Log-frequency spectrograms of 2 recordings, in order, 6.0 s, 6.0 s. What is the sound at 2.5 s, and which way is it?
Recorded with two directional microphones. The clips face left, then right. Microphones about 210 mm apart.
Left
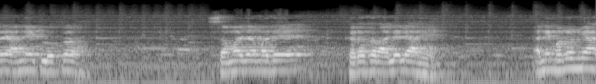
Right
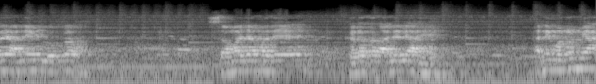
A man's voice, 50° left (ahead or behind).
